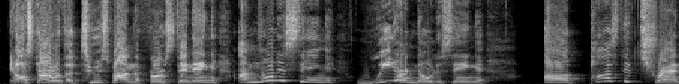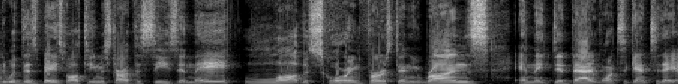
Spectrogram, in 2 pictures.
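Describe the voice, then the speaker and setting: A man with a hoarse, rough voice, hyping up his team's win in a fan reaction vlog, shouting and drawling his cheers. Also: a little high. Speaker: sports fan video host.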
